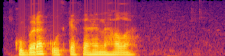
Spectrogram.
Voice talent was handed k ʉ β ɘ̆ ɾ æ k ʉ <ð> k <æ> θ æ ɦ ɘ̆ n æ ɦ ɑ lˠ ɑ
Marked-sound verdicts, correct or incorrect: correct, correct

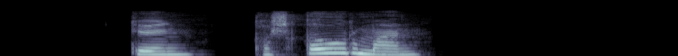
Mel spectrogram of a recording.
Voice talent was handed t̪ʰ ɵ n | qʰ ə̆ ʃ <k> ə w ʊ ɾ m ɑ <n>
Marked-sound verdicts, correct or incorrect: incorrect: q, correct

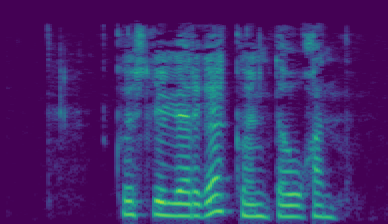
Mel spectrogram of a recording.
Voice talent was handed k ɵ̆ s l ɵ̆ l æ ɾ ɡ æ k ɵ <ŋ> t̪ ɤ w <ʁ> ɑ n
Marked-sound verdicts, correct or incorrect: incorrect: n, correct

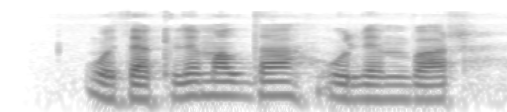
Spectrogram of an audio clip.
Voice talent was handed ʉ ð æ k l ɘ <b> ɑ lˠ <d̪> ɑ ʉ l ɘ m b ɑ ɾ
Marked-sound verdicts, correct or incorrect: incorrect: m, correct

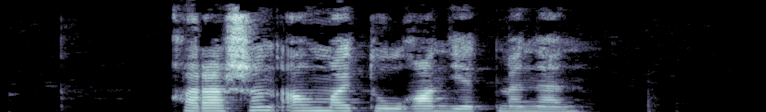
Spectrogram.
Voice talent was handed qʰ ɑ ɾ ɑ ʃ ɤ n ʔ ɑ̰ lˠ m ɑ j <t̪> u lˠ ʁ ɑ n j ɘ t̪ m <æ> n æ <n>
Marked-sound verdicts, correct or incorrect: correct, correct, correct

